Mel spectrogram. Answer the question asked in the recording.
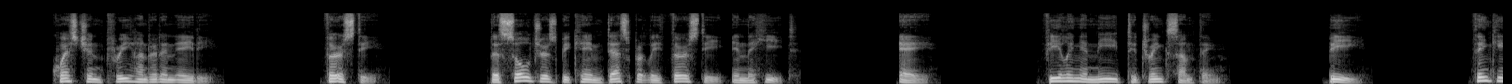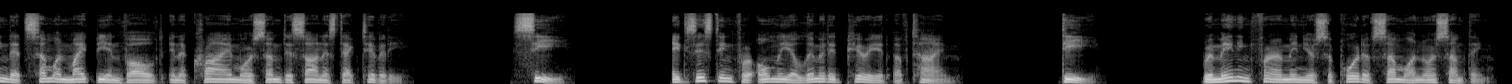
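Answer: A: Feeling a need to drink something.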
